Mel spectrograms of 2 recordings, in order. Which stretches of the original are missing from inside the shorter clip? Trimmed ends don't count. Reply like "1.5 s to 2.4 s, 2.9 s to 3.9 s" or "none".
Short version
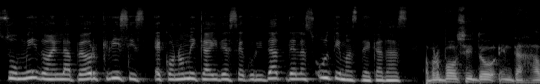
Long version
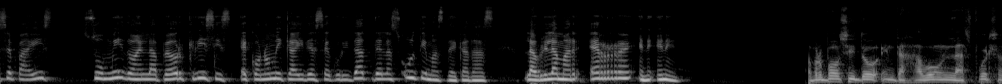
5.0 s to 8.0 s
